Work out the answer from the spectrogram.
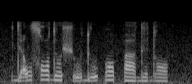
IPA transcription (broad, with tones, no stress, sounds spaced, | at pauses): d ḛ˧ lʲ sˤ ø˦ d ʊ˧ ʃ ṵ˧ d ṵ˦˨ ɠ ɔ˦ p a˨ d ɪ˧ d ɔ˨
